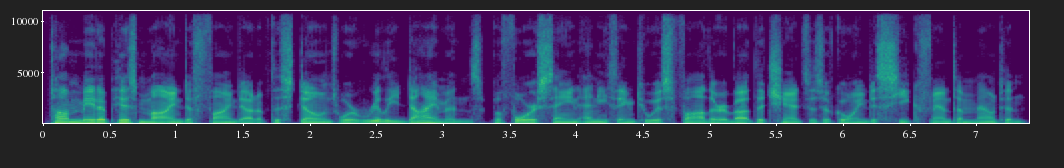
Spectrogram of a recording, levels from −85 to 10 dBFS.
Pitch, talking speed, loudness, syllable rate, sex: 100 Hz, 235 wpm, -19 LUFS, 5.7 syllables/s, male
